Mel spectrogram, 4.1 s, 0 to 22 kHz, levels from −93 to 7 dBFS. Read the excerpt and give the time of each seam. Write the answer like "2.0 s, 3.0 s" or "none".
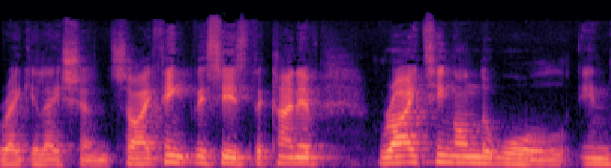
none

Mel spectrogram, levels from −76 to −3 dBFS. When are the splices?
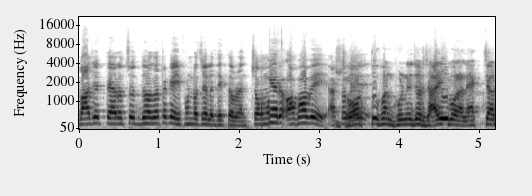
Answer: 2.3 s

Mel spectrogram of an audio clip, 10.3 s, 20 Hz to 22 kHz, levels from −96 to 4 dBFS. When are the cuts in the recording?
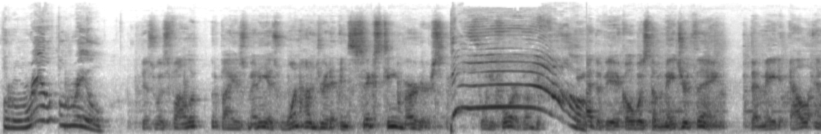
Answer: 7.3 s

